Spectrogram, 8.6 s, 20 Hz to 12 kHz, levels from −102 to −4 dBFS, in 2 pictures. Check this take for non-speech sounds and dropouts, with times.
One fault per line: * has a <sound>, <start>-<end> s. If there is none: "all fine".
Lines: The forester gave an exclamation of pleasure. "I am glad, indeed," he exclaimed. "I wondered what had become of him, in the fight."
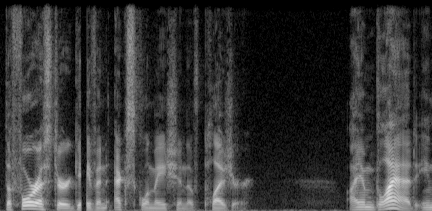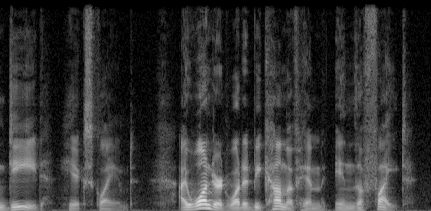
* has a dropout, 0.8-0.9 s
